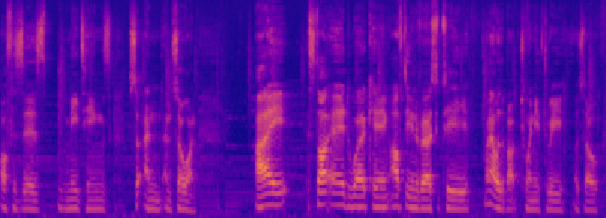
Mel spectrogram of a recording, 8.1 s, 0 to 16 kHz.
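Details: Adult man with self-reported stuttering (stammer), real, working in a corporate career for over 10 years.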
